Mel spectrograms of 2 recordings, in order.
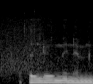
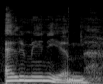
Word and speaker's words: aluminium: I don't know what niter, and I'm really not 100% convinced on what aluminum does. And I know that's. It's aluminium. No, it's spelled aluminum.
